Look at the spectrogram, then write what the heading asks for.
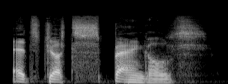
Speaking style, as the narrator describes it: fairly growled

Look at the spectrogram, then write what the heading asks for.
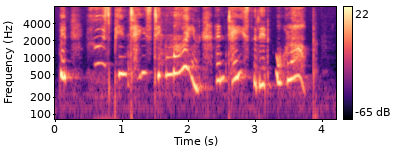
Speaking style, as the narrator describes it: cried the poor little teeny-tiny bear in a teeny-tiny voice, with the tears running down his teeny-tiny face

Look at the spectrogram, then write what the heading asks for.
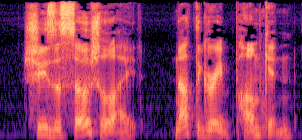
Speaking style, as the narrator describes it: sighs Joey

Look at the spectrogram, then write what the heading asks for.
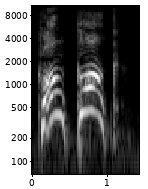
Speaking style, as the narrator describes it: yelled Ramona

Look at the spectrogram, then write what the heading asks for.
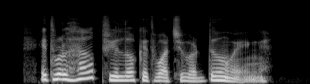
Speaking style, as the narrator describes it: commented, rather harshly

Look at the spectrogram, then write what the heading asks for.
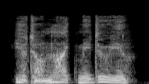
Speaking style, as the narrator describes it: sighed

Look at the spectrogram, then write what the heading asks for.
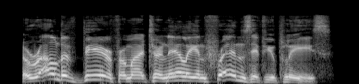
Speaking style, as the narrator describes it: he called to the innkeeper, his voice still too loud, his tone too familiar by half

